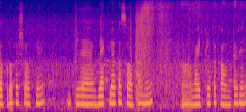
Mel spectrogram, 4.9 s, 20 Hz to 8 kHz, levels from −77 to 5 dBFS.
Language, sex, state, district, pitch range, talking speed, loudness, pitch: Hindi, female, Punjab, Pathankot, 170-190 Hz, 195 wpm, -19 LUFS, 180 Hz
